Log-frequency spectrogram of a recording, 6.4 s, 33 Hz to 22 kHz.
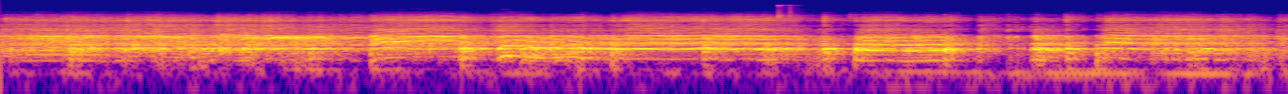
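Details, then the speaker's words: Matsunaga two-channel stereo amplifier with C5198 output transistors: music sounds rough, raspy and hoarse on one channel, the other slightly better. "nah seperti itu jadi suaranya serak teman-temannya"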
